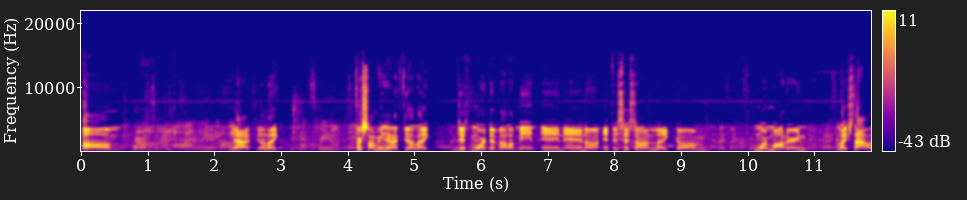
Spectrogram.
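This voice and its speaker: In a Hawaiian accent, a man speaks at a fairly slow pace with very wide pitch swings and long, frequent pauses. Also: fairly high pitch for a man. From Hawaii, Big Island. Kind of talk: interview answer.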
